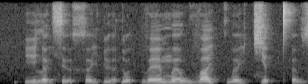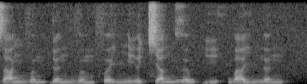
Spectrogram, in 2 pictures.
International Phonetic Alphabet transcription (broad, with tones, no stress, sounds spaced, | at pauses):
ʔ i˨˦ l ə̰˧˨ j s ɨ̰˧˨ ə̯ x ə˨˩ j ɗ ɨ̰˧˨ ə̯ ɗ o˨˩ t̚ v ɛ˨˦ m əː˧ w v a˧ j k w ə˧˩ j t͡ɕ ə˦˥ t̚ t̪ʰ ə̰˧˨ w z a˧ ŋ v ə˧˩ m ɗ ə˨˩ n v ə˨˩ m f ə˧ j n i˧˩ ə̯ t͡ɕ a˧˩ n ɣ ə˨˩ w ɓ i˨˦ h w a˨˦ j n ə˧ n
